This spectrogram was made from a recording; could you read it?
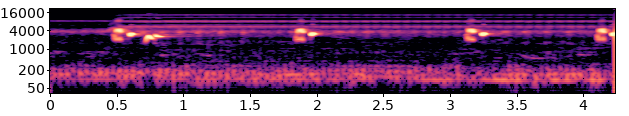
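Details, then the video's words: Sooty-headed bulbul lure call, used to attract other bulbuls and wild birds from the forest: short, bright phrases of two to three descending notes, repeated about every 1.3 seconds over a low steady hum. "SUARA PANGGILAN PIKAT KUTILANG MENGGARUDA"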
